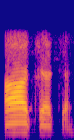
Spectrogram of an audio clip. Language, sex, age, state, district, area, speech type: Bengali, male, 60+, West Bengal, Howrah, urban, conversation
